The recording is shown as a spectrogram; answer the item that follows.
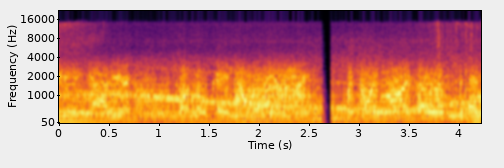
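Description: A siren wailing, its pitch sliding slowly down and then starting back up, over many overlapping voices. The sound cuts out completely for a split second a little before three seconds in.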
